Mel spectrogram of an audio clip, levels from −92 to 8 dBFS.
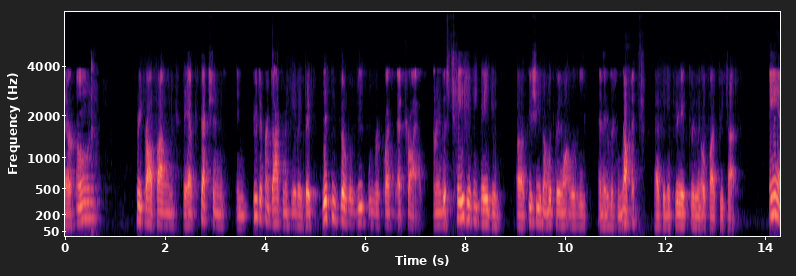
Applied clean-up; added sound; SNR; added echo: neural mask model DeepFilterNet 3.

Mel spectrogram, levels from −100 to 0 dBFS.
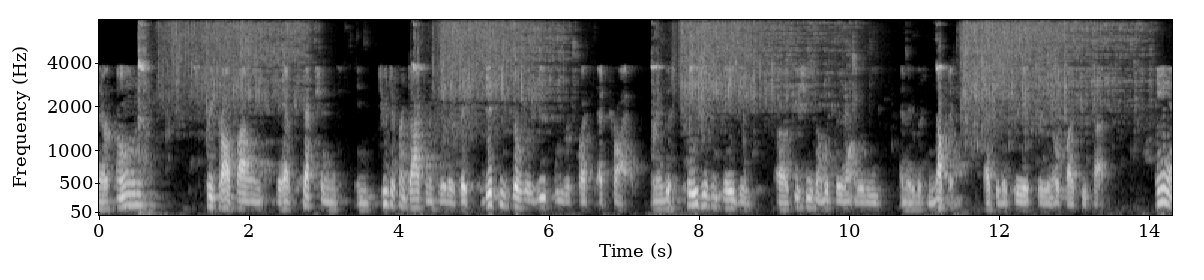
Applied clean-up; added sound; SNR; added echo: classical method WPE with log-MMSE.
